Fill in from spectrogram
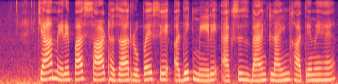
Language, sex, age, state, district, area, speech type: Hindi, female, 18-30, Madhya Pradesh, Jabalpur, urban, read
